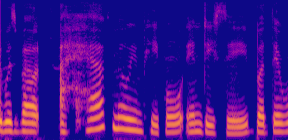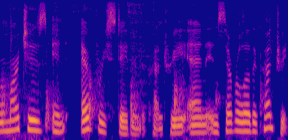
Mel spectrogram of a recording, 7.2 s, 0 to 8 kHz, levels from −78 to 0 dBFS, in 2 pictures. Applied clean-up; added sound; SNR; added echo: classical method spectral subtraction.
